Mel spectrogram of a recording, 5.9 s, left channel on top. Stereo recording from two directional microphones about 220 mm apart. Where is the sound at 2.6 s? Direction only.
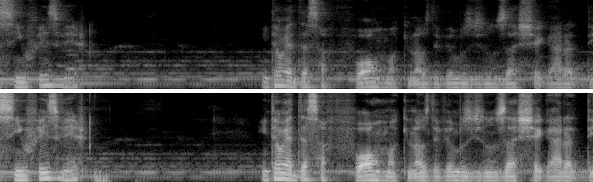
45° right (ahead or behind).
